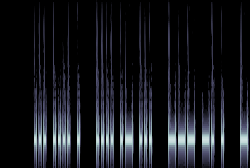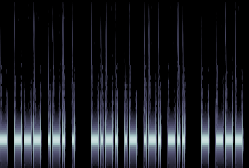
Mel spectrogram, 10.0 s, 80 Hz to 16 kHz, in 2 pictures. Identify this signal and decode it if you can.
Morse code, heard as a keyed tone, about 25 wpm, 700 Hz. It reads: SHE HAS ONE MORE CARD TO
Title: Sentences from Top 1000 Words - Review Part 4 - 25wpm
